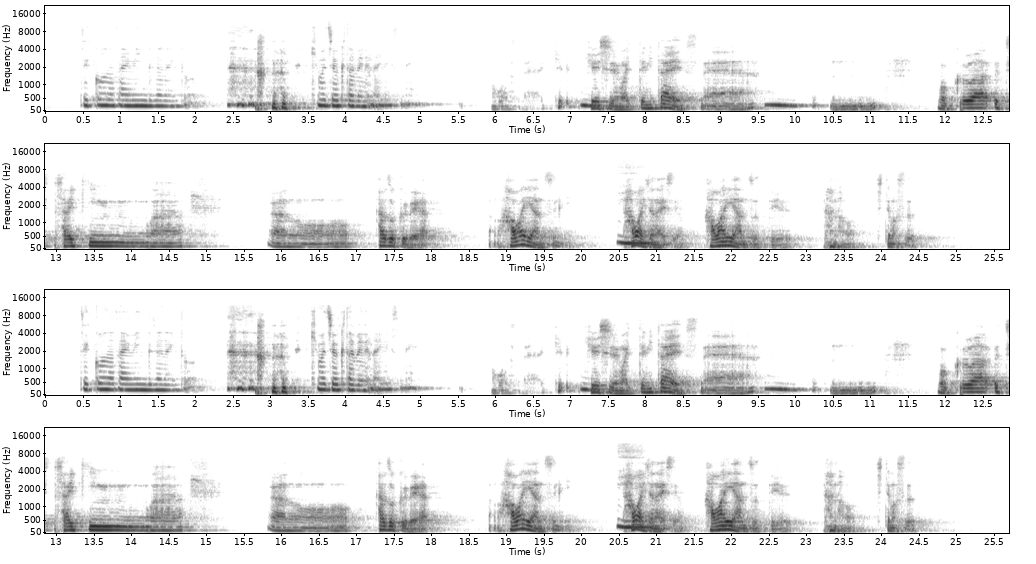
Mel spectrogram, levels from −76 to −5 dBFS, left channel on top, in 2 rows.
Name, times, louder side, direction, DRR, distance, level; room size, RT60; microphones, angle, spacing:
voice 1, 0.5-2.0 2.4-3.0 3.6-5.0 7.1-7.5 9.6-10.1 20.5-21.0, equal, 55° right, 3 dB, 1.4 m, -30 dB
voice 2, 2.8-3.3 6.0-6.5 6.8-6.9 7.3-9.5 10.5-11.1 11.9-15.1 15.8-16.9 17.3-18.0 18.8-19.9 20.6-21.4 21.7-22.8 23.2-23.7 24.1-24.5, right 1 dB, 20° right, 8 dB, 1.0 m, -29 dB
25.0 x 19.5 x 8.0 m, 1.1 s
head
